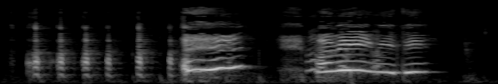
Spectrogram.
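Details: Parrot (named by owner) imitating its owner's winter cough: quick hacking bursts followed by two longer, throaty, voiced sounds; learned mimicry, not illness.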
